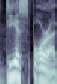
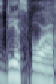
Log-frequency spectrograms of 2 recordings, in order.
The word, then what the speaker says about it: diaspora: I have trouble finding the correct emphasis on which syllable to put. – It's diaspora, dude. – I thought it was diaspora for the longest time, but then that's a shoe brand, I think.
